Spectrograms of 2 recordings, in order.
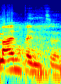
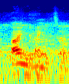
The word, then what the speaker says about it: badminton: No. Bangbinton. No. How do you say it? Bad. Bad. Minton. What was I saying? Bangbinton. Bangminton. And it's bad. Bad. Minton. Minton.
